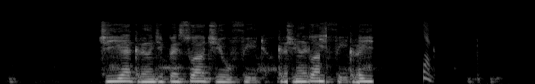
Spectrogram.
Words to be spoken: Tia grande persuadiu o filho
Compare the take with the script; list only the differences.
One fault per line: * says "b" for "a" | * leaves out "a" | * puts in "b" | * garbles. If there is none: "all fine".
* garbles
